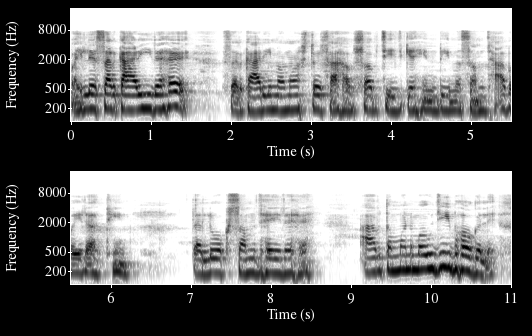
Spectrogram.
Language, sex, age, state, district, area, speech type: Maithili, female, 60+, Bihar, Samastipur, rural, spontaneous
